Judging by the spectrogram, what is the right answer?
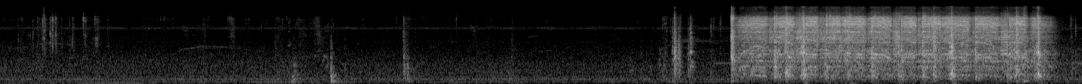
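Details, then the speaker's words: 2007 Saturn Vue cranks but won't start: starter spins the engine at a steady even rhythm for about three seconds but it never catches and runs. Crank, no-start; cause undiagnosed. "the car is cranking but it's not starting"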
